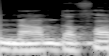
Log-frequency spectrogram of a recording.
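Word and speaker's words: नामदफा: चलिए नाम दफ़ा है, वैसे इसका नाम दफ़ा अरुणाचल प्रदेश में है, ये थोड़ा सा प्रोनाउंसिएशन में नाम दफ़ा है, नाम धापा लिख गया, अरुणाचल प्रदेश में है, ठीक है।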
